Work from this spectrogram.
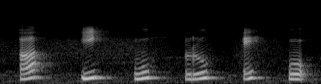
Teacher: ಒಂದು ಮಾತ್ರಾ ಕಾಲದಲ್ಲಿ ಉಚ್ಚರಿಸಲಾಗುವ ಸ್ವರಗಳಿಗೆ ರಸ್ವ ಸ್ವರಗಳು ಅಂತ ಕರೀತೀವಿ ನಾವು ಒಂದೇ ಒಂದು ಮಾತ್ರ ಕಾಲ ಅ ಬಹಳ ಹೊತ್ತು ತಗೊಳ್ಳಲ್ಲ ನಾವು ಅದನ್ನ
